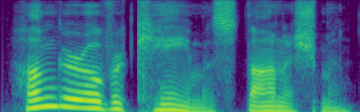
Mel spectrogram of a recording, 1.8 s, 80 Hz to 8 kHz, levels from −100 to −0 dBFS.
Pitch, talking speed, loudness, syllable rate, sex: 140 Hz, 100 wpm, -17 LUFS, 5.7 syllables/s, male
